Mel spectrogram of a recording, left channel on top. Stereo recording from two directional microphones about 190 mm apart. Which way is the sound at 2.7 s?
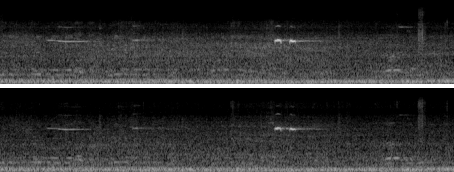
65° right (ahead or behind).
